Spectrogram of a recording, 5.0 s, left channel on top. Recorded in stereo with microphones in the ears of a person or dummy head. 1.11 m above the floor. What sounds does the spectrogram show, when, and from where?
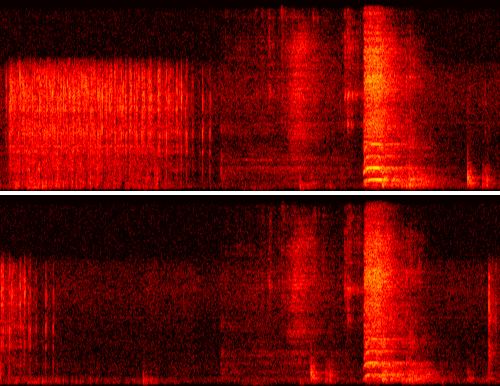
2.2 s keys jangling: 50° left (ahead or behind), 6 m
3.6 s a drill: 50° left (ahead or behind), 7.5 m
